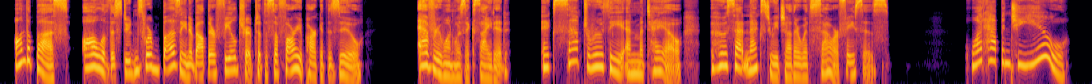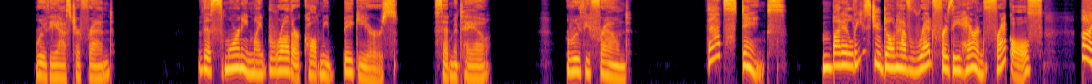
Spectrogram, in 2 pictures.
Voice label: Audiobook Children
